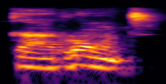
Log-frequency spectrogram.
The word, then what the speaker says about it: quarante: When letter Q and letter G is followed by letter U, U is silent.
